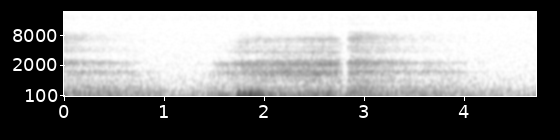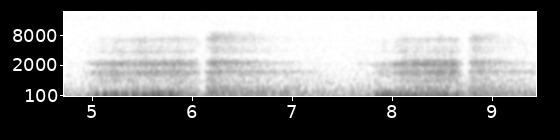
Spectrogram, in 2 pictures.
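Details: Elderly female Labrador Retriever sleeping indoors, her breathing slow and rhythmic: soft snoring inhales and airy exhales, one cycle roughly every three seconds, low rumble with a breathy hiss on top, quiet room.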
